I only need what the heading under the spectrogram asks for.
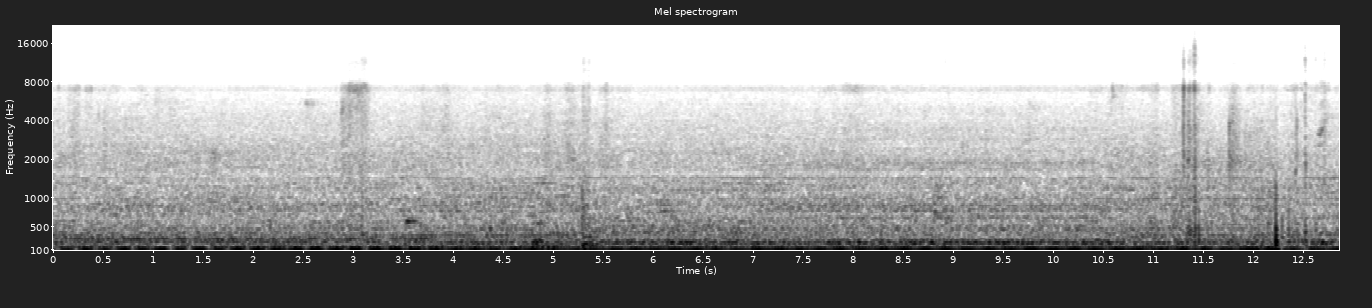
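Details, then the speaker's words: Marathon motor on a reverse osmosis system with a newly replaced rotary vane pump makes a constant low hum at one steady pitch; it was reassembled with wiring as before and contacts filed clean, but it still hums, cause not found. "put it back together the same way it was before the wires are all in the right place as far as i know i took a video record of everything and still making a humming noise"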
